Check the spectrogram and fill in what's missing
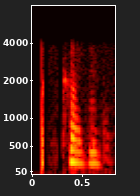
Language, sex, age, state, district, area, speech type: Punjabi, female, 18-30, Punjab, Mohali, urban, conversation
